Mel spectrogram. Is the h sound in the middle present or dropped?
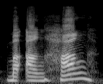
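present. The h sound in the middle is pronounced. "instead of maanghang"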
